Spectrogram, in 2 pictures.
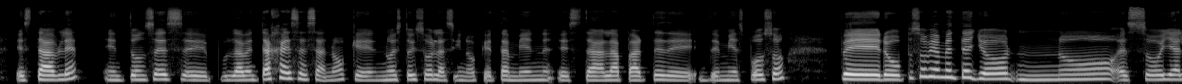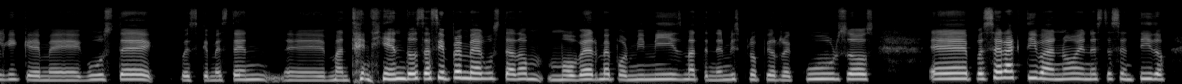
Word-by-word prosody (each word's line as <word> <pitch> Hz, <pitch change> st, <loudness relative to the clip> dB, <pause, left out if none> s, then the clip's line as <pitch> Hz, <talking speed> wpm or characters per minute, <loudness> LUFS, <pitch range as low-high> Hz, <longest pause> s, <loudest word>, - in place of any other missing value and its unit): estable. 215 Hz, -, +3 dB, 0.2 s
Entonces, 215 Hz, +3 st, -1 dB
eh, 200 Hz, -2 st, -1 dB
pues 195 Hz, +1 st, -9 dB
la 200 Hz, 0 st, +4 dB
ventaja 240 Hz, +8 st, +2 dB
es 270 Hz, -, +1 dB
esa, 225 Hz, -5 st, -2 dB
¿no? 215 Hz, +6 st, -6 dB
Que 190 Hz, -3 st, -3 dB
no 200 Hz, +2 st, -3 dB
estoy 215 Hz, +1 st, -1 dB
sola, 220 Hz, -3 st, -1 dB
sino 190 Hz, -1 st, -8 dB
que 190 Hz, -, -6 dB
también 200 Hz, 0 st, -3 dB
está 195 Hz, 0 st, -2 dB
la 200 Hz, 0 st, +1 dB
parte 195 Hz, +2 st, 0 dB
de 195 Hz, -2 st, -2 dB
de 190 Hz, 0 st, -7 dB
mi 200 Hz, 0 st, -4 dB
esposo. 225 Hz, -, -1 dB, 0.5 s
Pero, 225 Hz, -2 st, +8 dB
pues, 295 Hz, -, -10 dB
obviamente 330 Hz, -4 st, +3 dB
yo 255 Hz, 0 st, +4 dB
no 230 Hz, +2 st, -2 dB
soy 220 Hz, +2 st, -2 dB
alguien 225 Hz, +1 st, -3 dB
que 205 Hz, -4 st, -4 dB
me 190 Hz, -1 st, -5 dB
guste, 225 Hz, +2 st, -1 dB, 0.2 s
pues, 190 Hz, -1 st, -6 dB
que 195 Hz, -, -7 dB
me 190 Hz, -, -6 dB
estén, 220 Hz, +3 st, -5 dB
eh, 190 Hz, -1 st, -7 dB
manteniendo. 245 Hz, +6 st, +2 dB
O -, -, +4 dB
sea, 255 Hz, -1 st, +4 dB
siempre 290 Hz, +1 st, +3 dB
me 280 Hz, -2 st, +4 dB
ha -, -, +3 dB
gustado 250 Hz, -2 st, -2 dB, 0.2 s
moverme 220 Hz, +3 st, 0 dB
por 220 Hz, -3 st, -5 dB
mí 220 Hz, +1 st, -3 dB
misma, 230 Hz, 0 st, -2 dB
tener 200 Hz, -2 st, -9 dB
mis 230 Hz, +2 st, -6 dB
propios 220 Hz, -2 st, -5 dB
recursos, 245 Hz, +4 st, -1 dB, 0.5 s
eh, 260 Hz, +1 st, +3 dB
pues, 255 Hz, -1 st, 0 dB
ser 295 Hz, -1 st, +4 dB
activa, 295 Hz, -5 st, +2 dB
¿no? 250 Hz, +2 st, -2 dB
en 240 Hz, -1 st, -2 dB
este 245 Hz, +1 st, -6 dB
sentido. 245 Hz, 0 st, -2 dB
225 Hz, 155 wpm, -22 LUFS, 200-245 Hz, 0.5 s, Pero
